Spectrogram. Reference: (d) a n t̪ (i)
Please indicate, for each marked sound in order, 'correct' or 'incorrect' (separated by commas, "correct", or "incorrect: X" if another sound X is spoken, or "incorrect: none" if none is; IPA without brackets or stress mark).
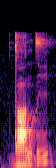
correct, correct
